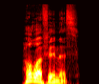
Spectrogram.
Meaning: genitive singular of Horrorfilm
- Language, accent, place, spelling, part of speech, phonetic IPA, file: German, Germany, Berlin, Horrorfilmes, noun, [ˈhɔʁoːɐ̯ˌfɪlməs], De-Horrorfilmes.ogg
